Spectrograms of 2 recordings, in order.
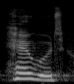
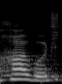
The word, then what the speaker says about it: Harewood: Fanny Waterman, a very renowned pianist and piano teacher, and Marion Harewood, or Harwood, depending on the pronunciation, conceived and realized this venture at a time when women rarely held leadership positions in music.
